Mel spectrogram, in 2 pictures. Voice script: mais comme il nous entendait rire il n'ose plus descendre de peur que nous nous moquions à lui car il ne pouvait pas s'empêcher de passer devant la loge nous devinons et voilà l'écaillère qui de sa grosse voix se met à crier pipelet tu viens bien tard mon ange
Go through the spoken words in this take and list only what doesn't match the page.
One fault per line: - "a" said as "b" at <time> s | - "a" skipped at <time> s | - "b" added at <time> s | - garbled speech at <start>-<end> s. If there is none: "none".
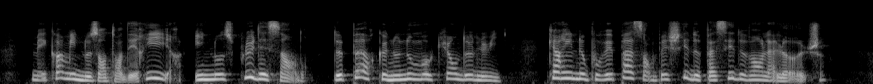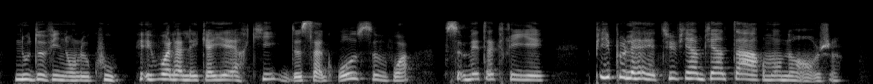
- "à" said as "de" at 4.6 s
- "le coup" added at 9.5 s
